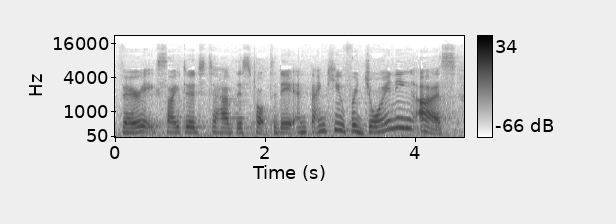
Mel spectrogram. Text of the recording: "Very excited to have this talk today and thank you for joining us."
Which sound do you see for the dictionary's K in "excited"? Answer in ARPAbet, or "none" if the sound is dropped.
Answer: K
